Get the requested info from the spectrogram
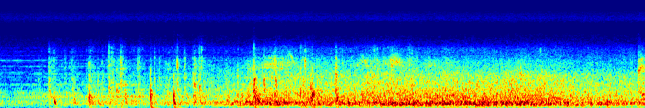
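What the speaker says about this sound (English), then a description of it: "The wind had begun to rise." Wind rising over a remote, lonely northern wilderness near Hudson's Bay, a broad steady rush that swells louder partway through, with a few faint knocks early on and no voices.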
